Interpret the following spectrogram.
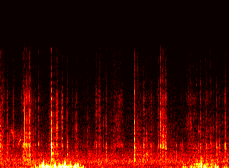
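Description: Hard plastic wheels of a child's tricycle rolling over a concrete sidewalk: a low rumble with scattered light clicks, louder for a moment about half a second in.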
